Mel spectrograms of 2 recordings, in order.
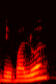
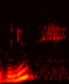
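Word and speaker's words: Beaulieu: firmar el edicto de devaluar o de doble bueno mix perdón se pronuncia el edicto de julio el 6 de mayo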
